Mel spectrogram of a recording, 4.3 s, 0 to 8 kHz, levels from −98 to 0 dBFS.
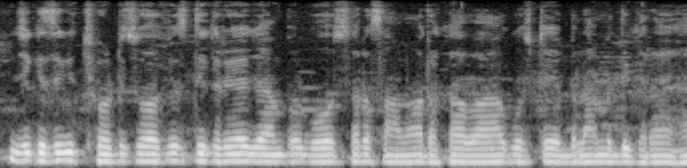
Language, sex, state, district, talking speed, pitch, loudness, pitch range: Hindi, male, Odisha, Malkangiri, 305 wpm, 120 Hz, -16 LUFS, 115-130 Hz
